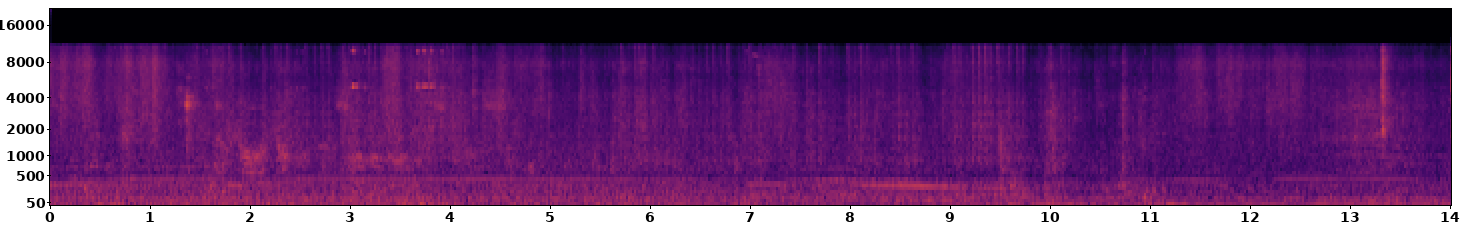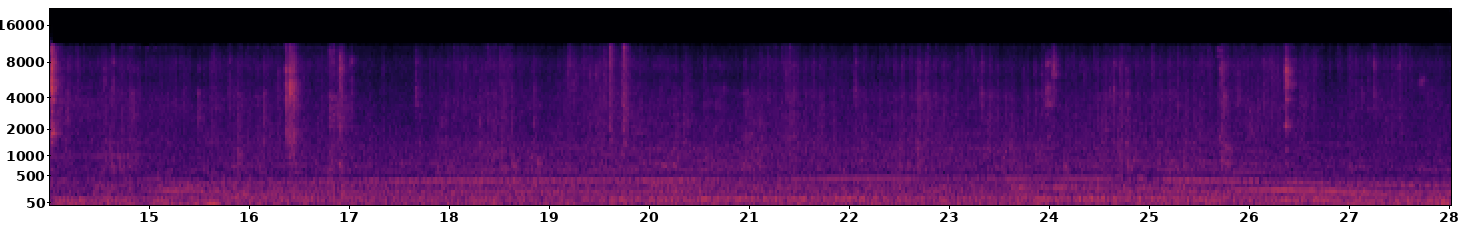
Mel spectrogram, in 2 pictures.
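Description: A bus engine hums and whines steadily from inside the cab.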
